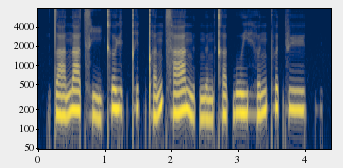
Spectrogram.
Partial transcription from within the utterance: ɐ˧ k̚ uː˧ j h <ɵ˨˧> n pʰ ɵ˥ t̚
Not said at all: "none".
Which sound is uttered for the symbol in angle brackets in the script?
ɵ˨˧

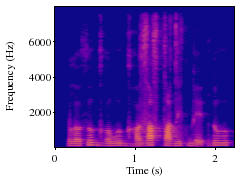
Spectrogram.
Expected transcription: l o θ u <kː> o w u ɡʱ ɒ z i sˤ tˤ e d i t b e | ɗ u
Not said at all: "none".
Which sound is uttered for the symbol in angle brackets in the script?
ɡʱ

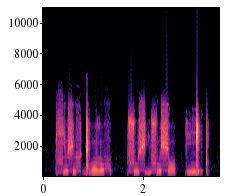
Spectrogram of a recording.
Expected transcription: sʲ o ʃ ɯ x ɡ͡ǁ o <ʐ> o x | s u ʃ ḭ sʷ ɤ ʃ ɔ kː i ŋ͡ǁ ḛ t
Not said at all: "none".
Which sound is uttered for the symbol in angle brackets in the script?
l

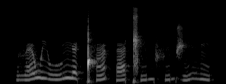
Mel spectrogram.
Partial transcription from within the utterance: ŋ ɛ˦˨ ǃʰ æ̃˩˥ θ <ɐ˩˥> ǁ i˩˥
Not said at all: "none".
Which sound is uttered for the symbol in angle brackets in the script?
æ˩˥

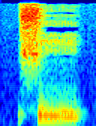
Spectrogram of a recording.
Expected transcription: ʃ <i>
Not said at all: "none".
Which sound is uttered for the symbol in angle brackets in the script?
i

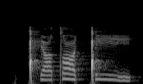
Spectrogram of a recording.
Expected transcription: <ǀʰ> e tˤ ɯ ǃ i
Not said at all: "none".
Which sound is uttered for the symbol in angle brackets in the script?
ǃʰ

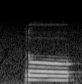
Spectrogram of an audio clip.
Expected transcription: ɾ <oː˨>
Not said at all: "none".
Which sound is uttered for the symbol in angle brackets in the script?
oː˨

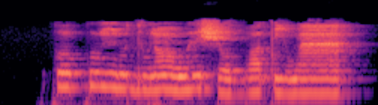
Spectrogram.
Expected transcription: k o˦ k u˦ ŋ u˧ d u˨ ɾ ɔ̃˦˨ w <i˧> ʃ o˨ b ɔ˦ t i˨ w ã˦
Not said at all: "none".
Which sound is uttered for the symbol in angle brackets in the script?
ɨ˧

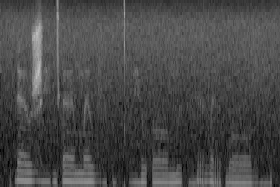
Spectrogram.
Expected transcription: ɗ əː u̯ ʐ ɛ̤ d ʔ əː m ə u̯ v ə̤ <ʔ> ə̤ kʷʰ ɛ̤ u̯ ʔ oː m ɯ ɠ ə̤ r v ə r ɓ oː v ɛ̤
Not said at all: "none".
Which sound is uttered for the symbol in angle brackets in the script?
ʔ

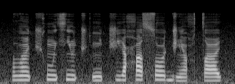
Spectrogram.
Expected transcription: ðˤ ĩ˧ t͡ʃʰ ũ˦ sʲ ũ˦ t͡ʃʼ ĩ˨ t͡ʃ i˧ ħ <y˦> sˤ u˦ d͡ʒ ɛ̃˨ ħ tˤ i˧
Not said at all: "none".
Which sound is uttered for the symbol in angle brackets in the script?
ɪ˦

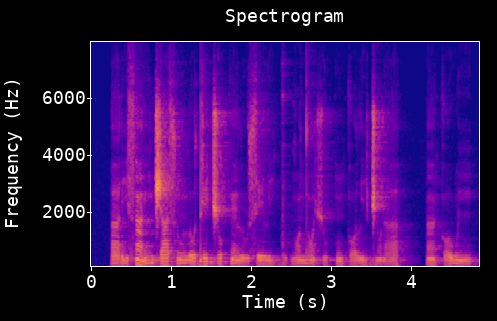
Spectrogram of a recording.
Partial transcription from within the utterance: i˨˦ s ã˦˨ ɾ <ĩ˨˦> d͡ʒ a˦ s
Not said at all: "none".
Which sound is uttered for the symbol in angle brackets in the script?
ĩ˨˦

